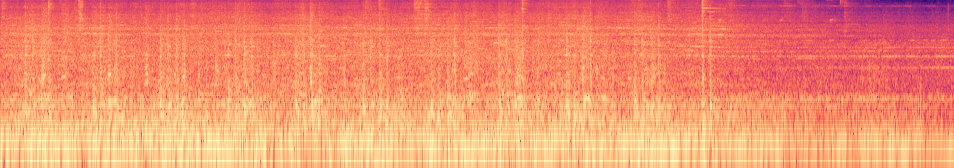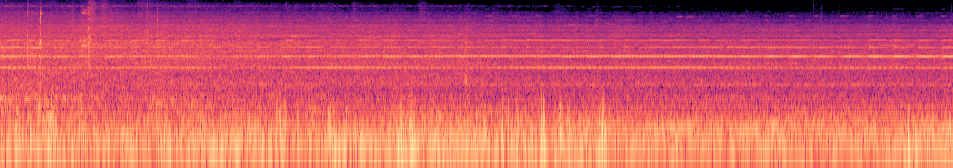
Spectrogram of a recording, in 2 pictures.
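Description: Empty coal train's hopper cars rolling past, wheels clacking over the rail joints. The noise drops away about ten seconds in as the end of the train goes by and rolls off. Faint steady high tones linger after that.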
